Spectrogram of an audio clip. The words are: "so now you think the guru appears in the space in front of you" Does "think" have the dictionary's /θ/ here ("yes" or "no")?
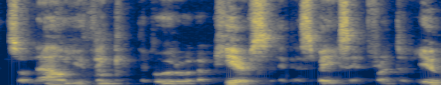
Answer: yes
